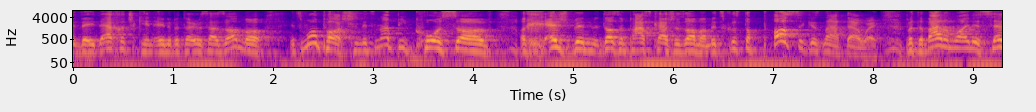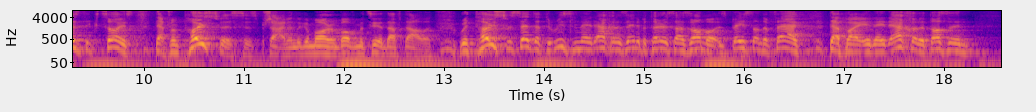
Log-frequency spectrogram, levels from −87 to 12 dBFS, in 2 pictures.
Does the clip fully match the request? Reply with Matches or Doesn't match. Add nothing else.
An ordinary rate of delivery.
Matches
